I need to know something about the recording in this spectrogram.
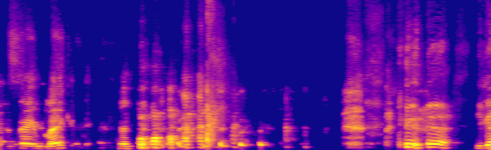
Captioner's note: both laugh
